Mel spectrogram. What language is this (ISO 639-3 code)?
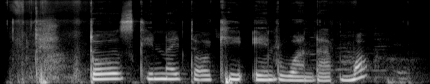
kln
